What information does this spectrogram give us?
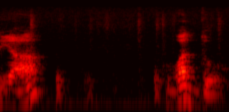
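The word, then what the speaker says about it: يَوَدُّ: And in order to pronounce these two dals with a shadda, we also make this as a fatha. So So this word becomes ya waddu.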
